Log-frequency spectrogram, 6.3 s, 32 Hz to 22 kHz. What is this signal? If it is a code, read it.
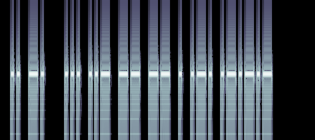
Morse code, heard as a keyed tone, about 20 wpm, 700 Hz. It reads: IN SUMMER.
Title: Sentences with 8-Word Phrases - 20wpm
